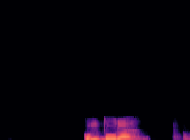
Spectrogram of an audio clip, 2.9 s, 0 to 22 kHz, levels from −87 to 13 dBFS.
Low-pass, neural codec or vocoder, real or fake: 3.6 kHz; codec, 44.1 kHz, 7.8 kbps, Pupu-Codec; fake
